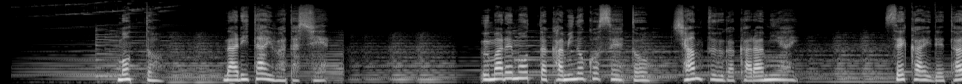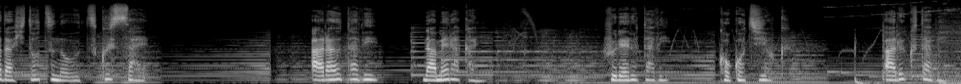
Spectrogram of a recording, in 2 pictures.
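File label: Cool, Japanese; 番組ナレーション; 「そんじょそこら商店街 再生の物語」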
